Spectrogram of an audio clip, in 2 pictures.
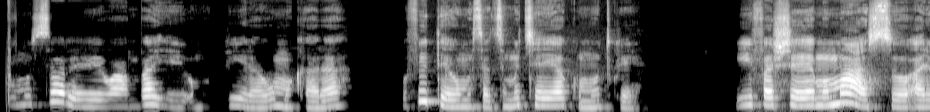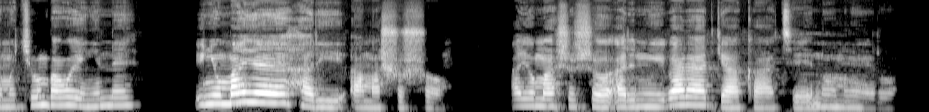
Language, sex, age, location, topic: Kinyarwanda, female, 25-35, Kigali, health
